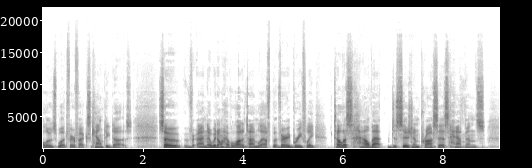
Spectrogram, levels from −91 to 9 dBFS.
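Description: No technical faults can be heard anywhere in the speech recording. Nothing in it calls for a timestamp or a correction.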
